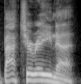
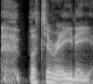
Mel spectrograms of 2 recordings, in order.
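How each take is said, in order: First: The middle consonant is a 'ch' sound. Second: The middle consonant is a plain 't' sound. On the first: The speaker calls it right. "Probably still saying it wrong, but it's better than Butterini" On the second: The speaker calls it wrong. "can't even say his name"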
